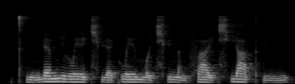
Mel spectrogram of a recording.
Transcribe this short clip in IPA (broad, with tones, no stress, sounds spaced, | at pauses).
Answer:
t̪ʰ i˨˩ m ɥ ɛ˥ m i˥˧ l w e˥˩ ɪ̯ t͡ɕʰ ɥ ɛ˧˥ k w e˥ ɪ̯ m ɤ˧˥ t͡ɕʰ y˧ n̪ a˩ n f a˥˧ ɪ̯ t͡ɕʰ j ä˥˩ pʰ y˨˩˦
